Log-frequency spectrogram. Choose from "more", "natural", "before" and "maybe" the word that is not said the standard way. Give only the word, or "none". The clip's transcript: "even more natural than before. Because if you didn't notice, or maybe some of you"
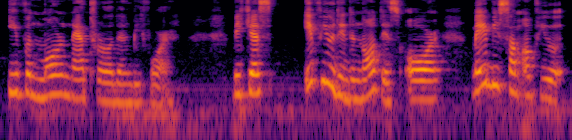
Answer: none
